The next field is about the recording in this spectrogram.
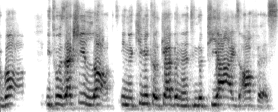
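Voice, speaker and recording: A woman speaks in a high voice with a French accent. Her delivery is very fast. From France. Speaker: chemistry professor. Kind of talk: panel discussion. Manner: halting.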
